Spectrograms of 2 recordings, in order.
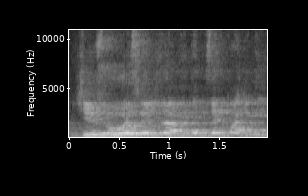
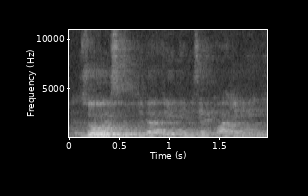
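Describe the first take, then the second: First: It is said louder, with a raised voice. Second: It is said quietly, in a low voice.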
